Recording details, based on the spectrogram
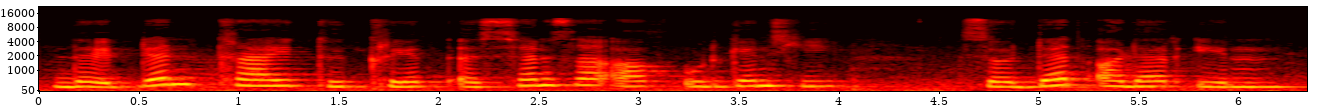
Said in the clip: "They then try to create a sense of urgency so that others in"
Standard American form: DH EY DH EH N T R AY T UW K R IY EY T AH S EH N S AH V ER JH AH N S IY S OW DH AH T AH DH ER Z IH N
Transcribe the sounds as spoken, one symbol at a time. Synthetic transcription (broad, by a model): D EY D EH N T R AY T UW K R IY EY T AH S EH N S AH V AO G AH N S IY S OW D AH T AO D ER IH N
